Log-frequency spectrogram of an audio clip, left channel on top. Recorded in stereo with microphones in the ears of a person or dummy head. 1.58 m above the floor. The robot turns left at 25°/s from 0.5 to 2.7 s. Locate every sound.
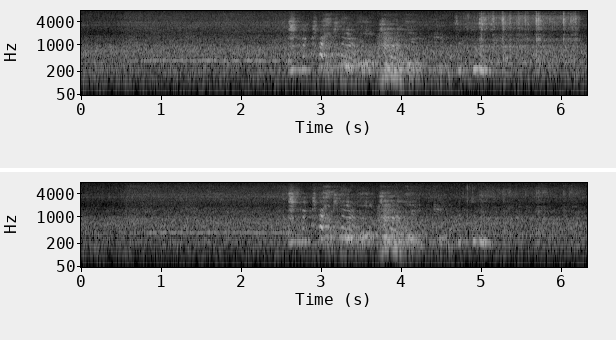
2.5 s throat clearing: centre (ahead or behind), 2.5 m; by 5.2 s 5° right (ahead or behind), 2.5 m
4.7 s a blender: 60° left (ahead or behind), 1.6 m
